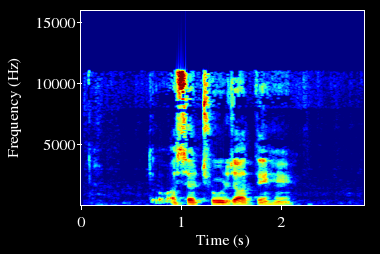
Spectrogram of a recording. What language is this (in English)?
Urdu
